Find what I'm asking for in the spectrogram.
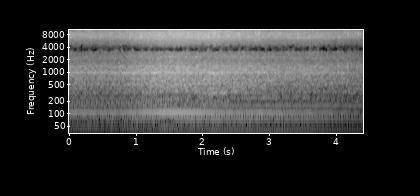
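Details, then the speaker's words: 2009 Subaru Forester idling after the straight-piped exhaust was repaired: steady, low, even idle, swelling then easing slightly, sealed and quiet with no blowing or rattle; far quieter than before, normal idle. "as you can tell it is much more quiet than it was before you can actually you know drive it around without wearing earplugs"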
